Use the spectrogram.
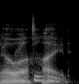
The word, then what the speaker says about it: Noahide: And the Noahide is spelled Noahida. IDE. IDE, sorry. Noahide. Like Noah. Yes.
